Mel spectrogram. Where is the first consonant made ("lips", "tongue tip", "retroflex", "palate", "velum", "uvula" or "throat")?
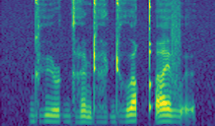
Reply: retroflex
